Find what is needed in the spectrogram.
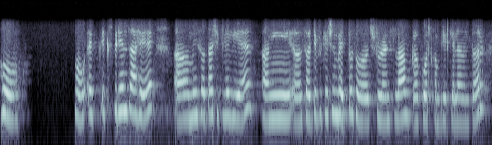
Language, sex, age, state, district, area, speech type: Marathi, female, 18-30, Maharashtra, Ratnagiri, rural, conversation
